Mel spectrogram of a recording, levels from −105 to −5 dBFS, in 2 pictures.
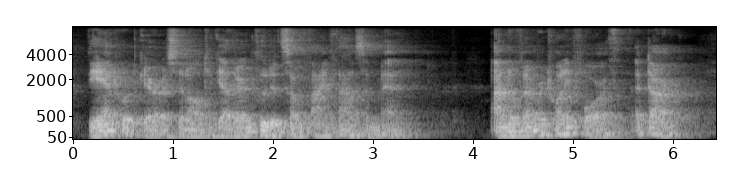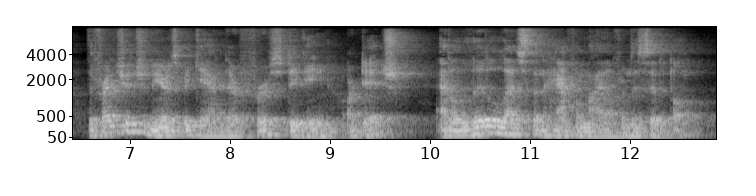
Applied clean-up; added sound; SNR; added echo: none; none; none; reverberation time 0.9 s.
